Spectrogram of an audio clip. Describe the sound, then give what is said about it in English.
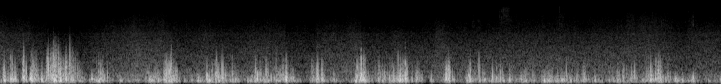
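Ocean waves breaking in the surf on a late March day as surfers paddle out lying on their boards, a steady wash of churning water with repeated surges, with gusty wind buffeting the microphone and no voices. “Slowly, patiently, but confidently, trolling out over the subterranean sand and the waves that are taking them. Let's just listen to the action that they are encountering.”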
